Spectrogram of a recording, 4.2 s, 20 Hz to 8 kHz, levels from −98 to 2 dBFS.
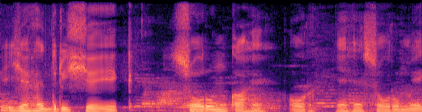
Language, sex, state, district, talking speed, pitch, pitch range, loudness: Hindi, male, Bihar, Vaishali, 155 wpm, 115 Hz, 110-125 Hz, -18 LUFS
